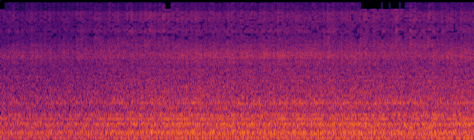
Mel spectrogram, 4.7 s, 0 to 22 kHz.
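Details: 2015 Chevrolet Tahoe V8 at idle, after an engine overhaul, with a travelling misfire (P0300) that returned. The idle is uneven and lumpy with an occasional stumble. The cause was spark plugs with gaps set too close, and cleaning and regapping them cleared cylinders 6, 1 and 3.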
